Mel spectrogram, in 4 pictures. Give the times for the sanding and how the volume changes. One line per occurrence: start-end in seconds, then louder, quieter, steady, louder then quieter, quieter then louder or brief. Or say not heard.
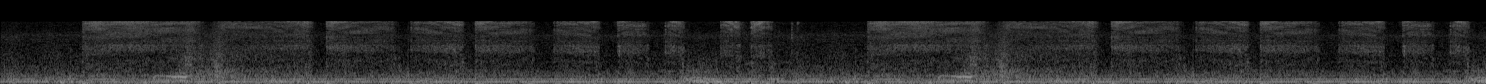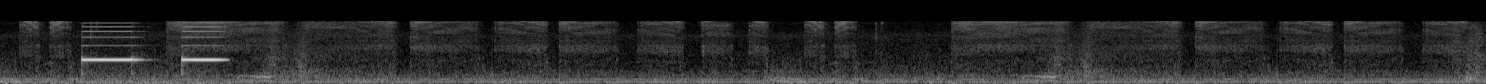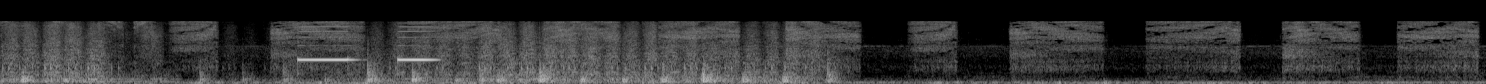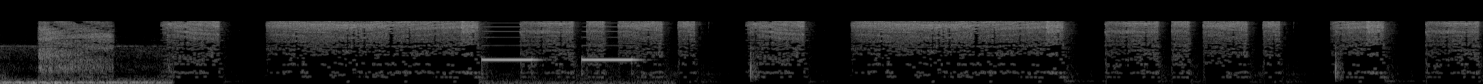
29.4-38.2 quieter then louder.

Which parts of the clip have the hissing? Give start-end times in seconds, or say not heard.
0.0-59.3.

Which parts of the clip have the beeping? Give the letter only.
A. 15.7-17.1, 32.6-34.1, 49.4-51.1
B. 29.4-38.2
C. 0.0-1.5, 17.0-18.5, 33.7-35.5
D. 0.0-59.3
A.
